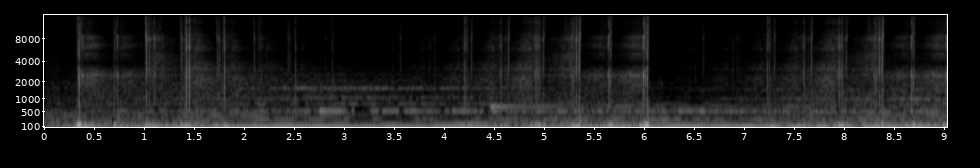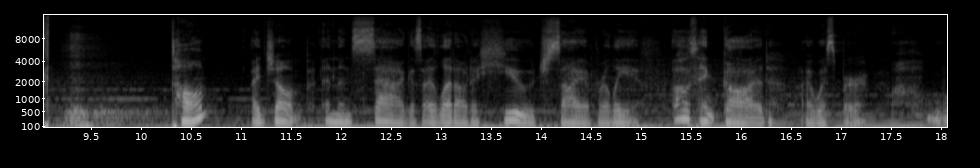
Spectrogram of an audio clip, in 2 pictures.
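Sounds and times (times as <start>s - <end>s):
sharp clicks in a regular rhythm: 0.3s - 9.2s
speech: 10.4s - 18.0s.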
